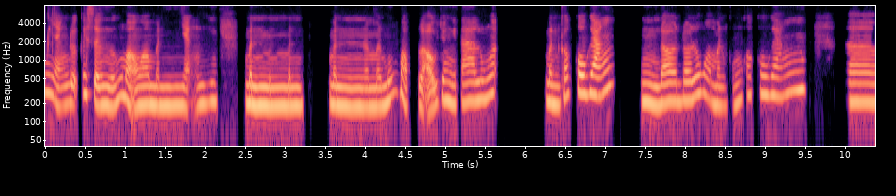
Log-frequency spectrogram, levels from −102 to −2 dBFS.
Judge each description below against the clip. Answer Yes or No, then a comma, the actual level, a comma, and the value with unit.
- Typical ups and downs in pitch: No, wide, 5.8 semitones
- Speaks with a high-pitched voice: Yes, high, 210 Hz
